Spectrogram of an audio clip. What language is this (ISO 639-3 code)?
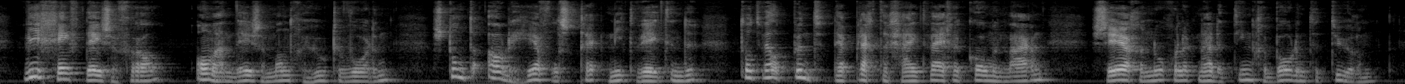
nld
